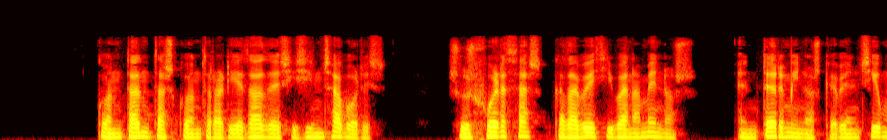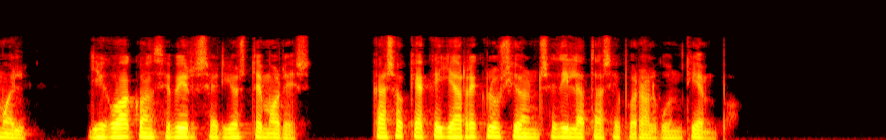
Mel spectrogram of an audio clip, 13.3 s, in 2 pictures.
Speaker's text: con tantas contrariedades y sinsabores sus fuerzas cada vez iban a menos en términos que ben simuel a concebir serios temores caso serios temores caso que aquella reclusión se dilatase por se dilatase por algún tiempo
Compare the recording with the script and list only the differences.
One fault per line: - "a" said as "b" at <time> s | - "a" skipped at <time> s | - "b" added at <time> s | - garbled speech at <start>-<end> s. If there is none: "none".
- "llegó" added at 7.3 s
- "serios temores caso" skipped at 9.7 s
- "se dilatase por" skipped at 11.5 s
